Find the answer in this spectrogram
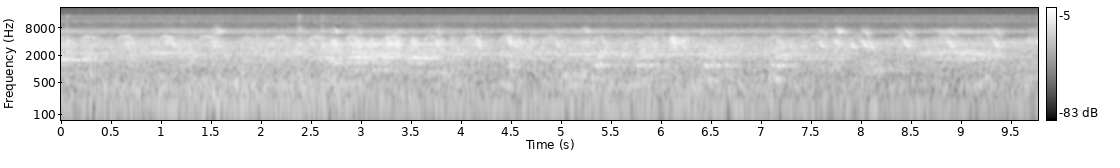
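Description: Small birds chirping, with short high chirps coming several times a second, over a steady low hum.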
